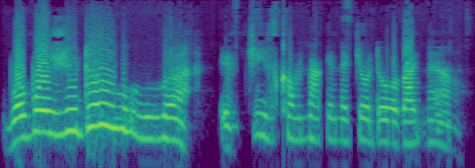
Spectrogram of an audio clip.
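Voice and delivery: loud, stretched questions pitched high; impassioned preaching. Real, not acted. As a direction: call out the challenge to the congregation. Preacher challenges congregation at full force.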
